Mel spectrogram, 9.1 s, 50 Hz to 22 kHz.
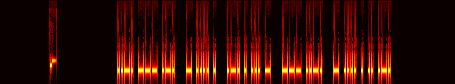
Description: Morse code, heard as a keyed tone, about 34 wpm, 700 Hz. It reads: FOR THE REST OF THEIR
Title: Sets of 5 Words Encore2 35wpm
